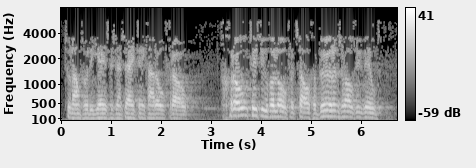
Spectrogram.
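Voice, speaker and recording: A man reads scripture from the pulpit in a slow, weighty cadence. His emphasis climbs on key phrases, and his voice rings through a long church reverb. The recording is dull and slightly muffled, with faint background noise. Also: mid-range voice. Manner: slow, solemn reading with rising emphasis. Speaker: pastor. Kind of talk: scripture reading in a church service.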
